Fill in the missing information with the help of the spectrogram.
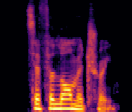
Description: [ˌsefəˈlɔmɪtrɪ][ˌсэфэˈломитри]цефалометрия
